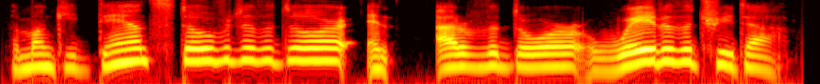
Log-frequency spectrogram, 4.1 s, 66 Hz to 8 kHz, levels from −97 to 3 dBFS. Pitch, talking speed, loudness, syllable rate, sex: 200 Hz, 250 wpm, -21 LUFS, 5.9 syllables/s, female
